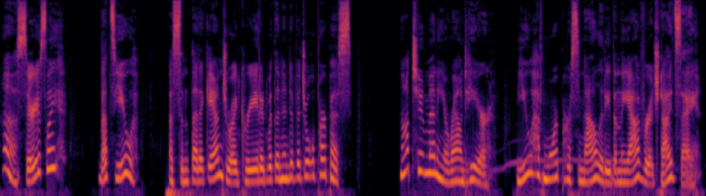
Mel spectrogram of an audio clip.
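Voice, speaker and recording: A woman's voice: mid-range voice, animated, no room sound, natural voice. Woman playing a formal lady knight, dry sound. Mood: brisk, wry. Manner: formal, measured, serious. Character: formal, resolute lady knight, town defender. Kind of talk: audio drama acting.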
